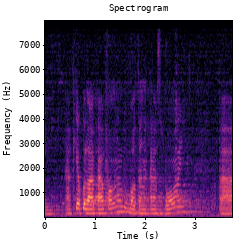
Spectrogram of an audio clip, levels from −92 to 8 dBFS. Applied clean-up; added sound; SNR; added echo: none; none; none; reverberation time 1.4 s.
